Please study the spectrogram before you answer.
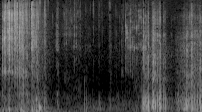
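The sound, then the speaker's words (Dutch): Crunching of ridged barbecue ham potato chips, a few loud, crisp bites and chews coming in separate bursts with short quiet gaps between them and no talk. “Het is een ribbelchips. Het zijn ribbelchips. Daar houden wij heel erg van.”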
